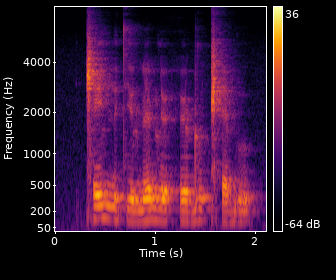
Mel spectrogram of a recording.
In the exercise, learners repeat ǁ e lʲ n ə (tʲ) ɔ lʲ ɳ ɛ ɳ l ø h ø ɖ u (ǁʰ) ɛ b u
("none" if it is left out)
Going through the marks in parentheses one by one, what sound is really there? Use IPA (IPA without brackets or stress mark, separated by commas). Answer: tʲ, ǁʰ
